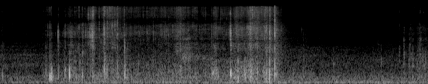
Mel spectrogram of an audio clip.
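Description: Plastic shrink-wrap crinkling and tearing as it is picked at and peeled off a Blu-ray steelbook package, busiest for the first three seconds, then quieter.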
